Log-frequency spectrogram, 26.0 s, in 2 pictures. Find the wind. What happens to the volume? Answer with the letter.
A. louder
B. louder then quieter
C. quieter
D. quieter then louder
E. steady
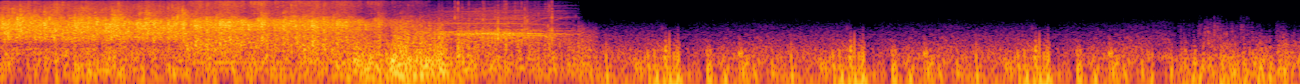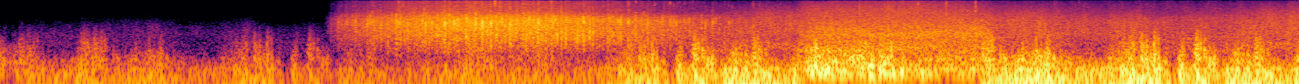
D.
